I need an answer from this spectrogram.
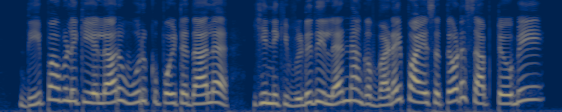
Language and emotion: Tamil, happy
